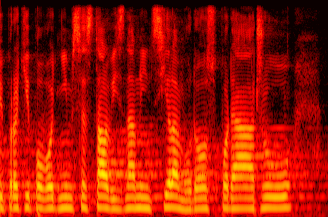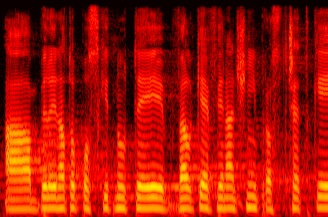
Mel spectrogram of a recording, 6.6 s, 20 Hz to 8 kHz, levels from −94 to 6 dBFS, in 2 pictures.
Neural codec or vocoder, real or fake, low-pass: none; real; 7.2 kHz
